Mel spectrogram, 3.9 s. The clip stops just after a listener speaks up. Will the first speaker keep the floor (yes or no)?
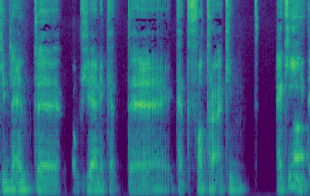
no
